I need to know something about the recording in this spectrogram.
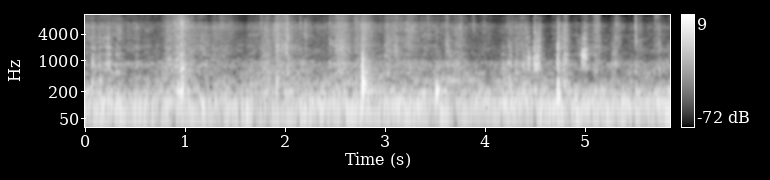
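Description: Cardboard boxes thump and knock as they are handled.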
